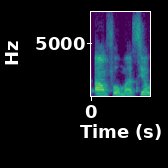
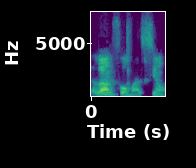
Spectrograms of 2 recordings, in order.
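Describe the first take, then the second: First: "information" with nasal first vowel; French pronunciation without article. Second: "l'information" starting with nasal "lan-"; fuse L to the nasal vowel of "l'information"; French elision. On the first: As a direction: say bare "information" in French, ending "-syon". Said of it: "If it is". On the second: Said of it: "we say". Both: Shown as a demonstration.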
